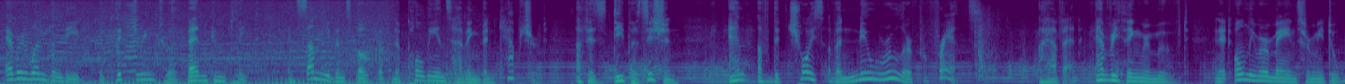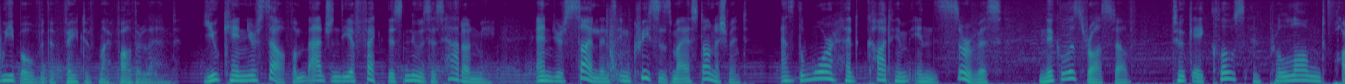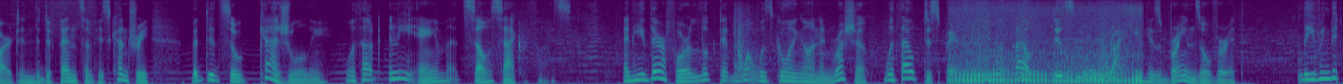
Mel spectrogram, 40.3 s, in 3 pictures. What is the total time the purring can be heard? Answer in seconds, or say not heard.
7 s.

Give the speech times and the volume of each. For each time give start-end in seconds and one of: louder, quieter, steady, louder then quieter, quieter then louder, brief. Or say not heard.
0.1-40.3 steady.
